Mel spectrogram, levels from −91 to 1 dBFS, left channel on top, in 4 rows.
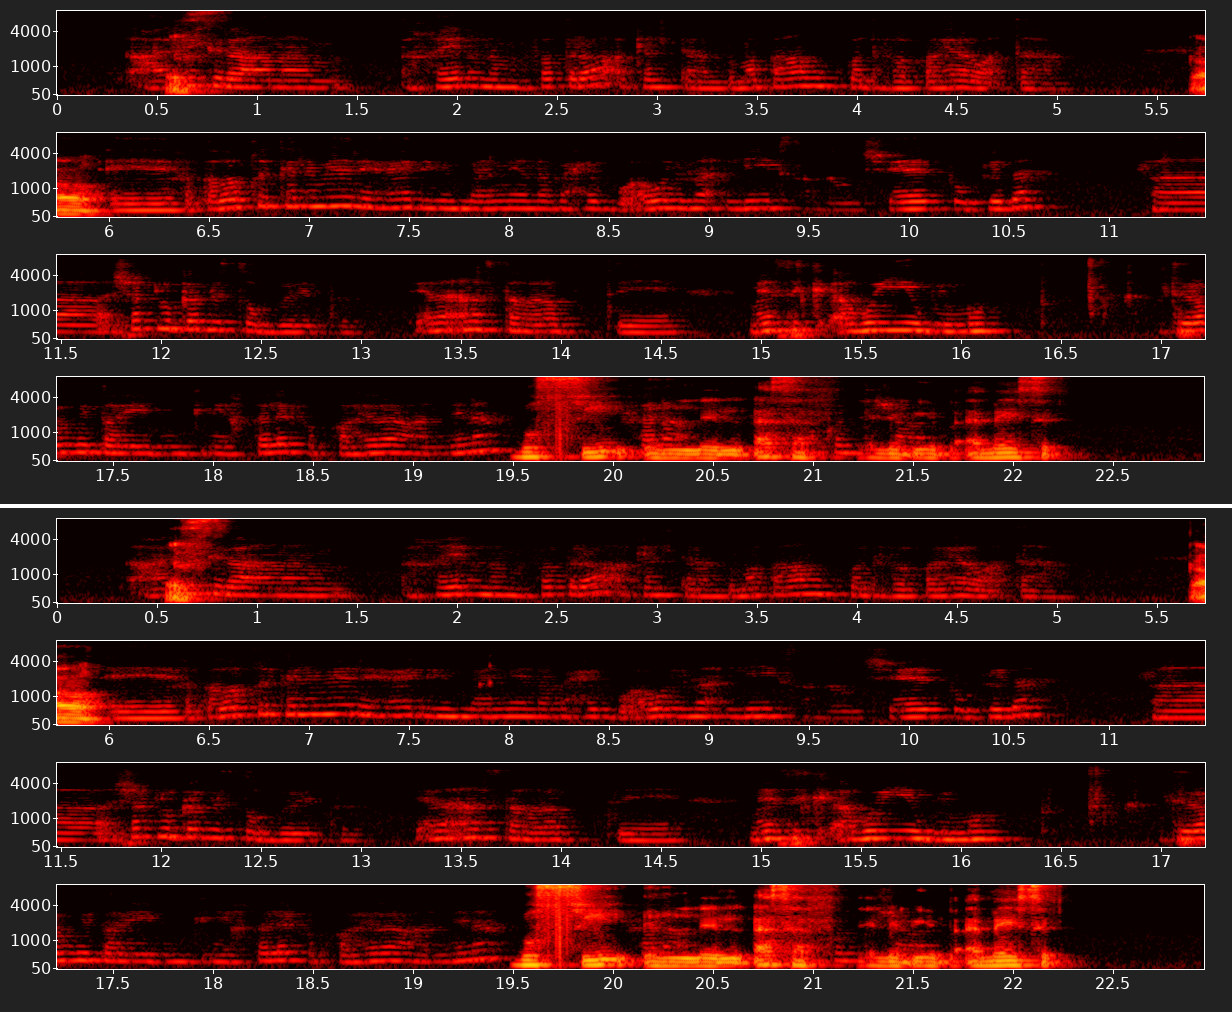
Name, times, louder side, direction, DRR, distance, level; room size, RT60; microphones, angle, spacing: voice 1, 0.3-1.4 1.7-5.0 6.0-10.7 11.1-14.0 14.3-16.2 17.0-19.4 20.1-20.4 20.9-21.6, left 1 dB, 65° left, 3.9 m, -56 dB
voice 2, 5.7-6.0 19.5-22.2, right 8 dB, 45° right, 0.4 m, -35 dB
9.8 x 4.9 x 3.2 m
head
